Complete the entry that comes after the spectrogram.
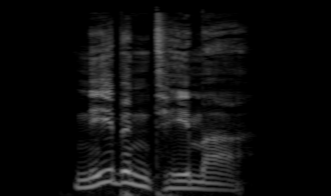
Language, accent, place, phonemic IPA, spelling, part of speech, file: German, Germany, Berlin, /ˈneːbn̩ˌteːma/, Nebenthema, noun, De-Nebenthema.ogg
- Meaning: secondary theme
